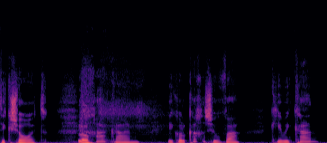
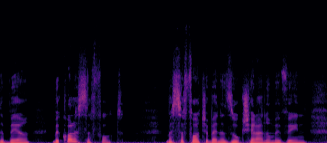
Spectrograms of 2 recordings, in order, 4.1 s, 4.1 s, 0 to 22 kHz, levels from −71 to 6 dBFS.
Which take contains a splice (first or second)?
first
